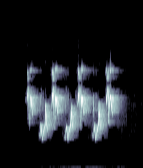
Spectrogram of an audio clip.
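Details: Javan sparrow (gelatik wingko) tutor song for contest birds, described as tight and rapid. One continuous two-second run of high chirps repeatedly swoops downward in quick succession over faint running water.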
